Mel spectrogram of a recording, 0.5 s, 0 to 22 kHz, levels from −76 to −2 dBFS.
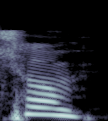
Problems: none marked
